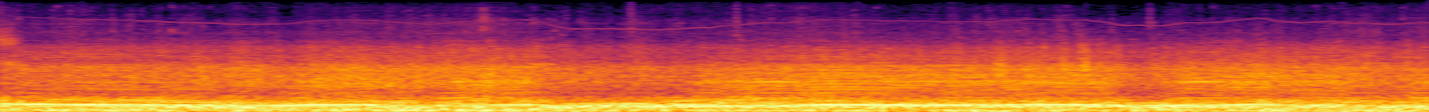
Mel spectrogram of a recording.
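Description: Rally car engine heard from inside the cabin under hard driving, its revs rising and falling with throttle and gear changes, over continuous road noise from the tyres on packed snow.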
